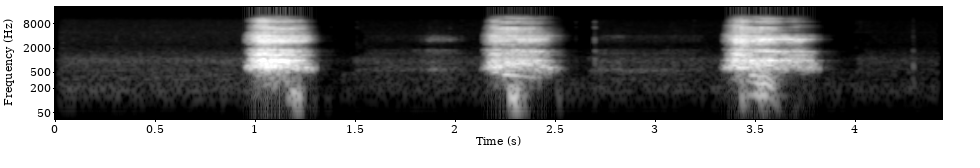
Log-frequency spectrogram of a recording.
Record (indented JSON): {
  "exhalation_length": "4.4 s",
  "exhalation_amplitude": 24789,
  "exhalation_signal_mean_std_ratio": 0.35,
  "survey_phase": "beta (2021-08-13 to 2022-03-07)",
  "age": "45-64",
  "gender": "Female",
  "wearing_mask": "No",
  "symptom_cough_any": true,
  "symptom_new_continuous_cough": true,
  "symptom_runny_or_blocked_nose": true,
  "symptom_shortness_of_breath": true,
  "symptom_fatigue": true,
  "symptom_fever_high_temperature": true,
  "symptom_headache": true,
  "symptom_change_to_sense_of_smell_or_taste": true,
  "symptom_onset": "6 days",
  "smoker_status": "Never smoked",
  "respiratory_condition_asthma": false,
  "respiratory_condition_other": true,
  "recruitment_source": "Test and Trace",
  "submission_delay": "2 days",
  "covid_test_result": "Positive",
  "covid_test_method": "RT-qPCR",
  "covid_ct_value": 11.1,
  "covid_ct_gene": "ORF1ab gene",
  "covid_ct_mean": 11.6,
  "covid_viral_load": "160000000 copies/ml",
  "covid_viral_load_category": "High viral load (>1M copies/ml)"
}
